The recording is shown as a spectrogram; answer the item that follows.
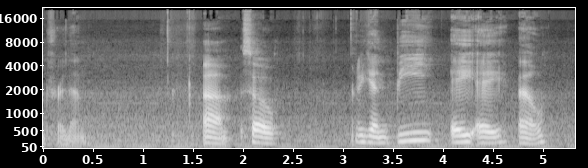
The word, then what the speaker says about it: Baal: Um so again B A L which often is pronounced Bale but that's actually pronounced Bal and it really just means Lord.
